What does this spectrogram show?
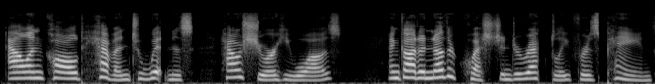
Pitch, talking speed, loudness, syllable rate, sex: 250 Hz, 155 wpm, -19 LUFS, 4.6 syllables/s, female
